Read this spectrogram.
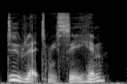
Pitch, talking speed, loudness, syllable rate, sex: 135 Hz, 235 wpm, -17 LUFS, 5.1 syllables/s, male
